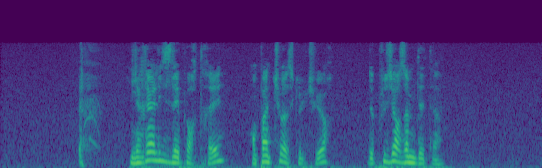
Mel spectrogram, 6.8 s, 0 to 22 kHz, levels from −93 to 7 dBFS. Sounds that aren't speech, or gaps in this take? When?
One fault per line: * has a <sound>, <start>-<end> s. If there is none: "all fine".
* has a cough, 1.0-1.3 s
